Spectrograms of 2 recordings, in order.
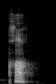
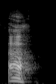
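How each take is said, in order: First: It starts with a thick, deep k sound. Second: It starts with a catch in the throat. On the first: This is the official standard pronunciation. "like a thick ka" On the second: This is how some dialects say it. "like alif and uh, hamza"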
